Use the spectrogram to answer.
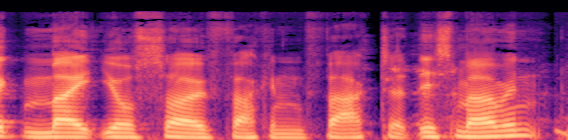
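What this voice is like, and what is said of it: Put-on British accent. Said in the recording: “Sometimes I talk in a British accent.”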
